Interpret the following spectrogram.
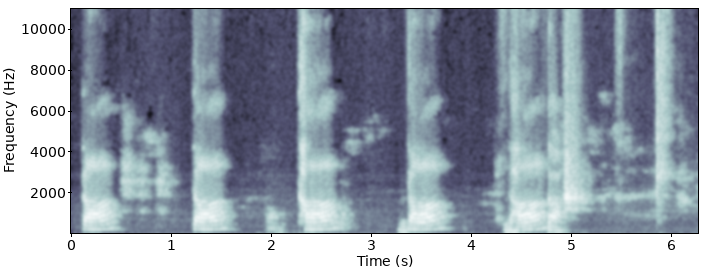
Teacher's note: ता थ जब बोल रहे हैं तो हमारी जुबान जो है दांत से टच होती है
